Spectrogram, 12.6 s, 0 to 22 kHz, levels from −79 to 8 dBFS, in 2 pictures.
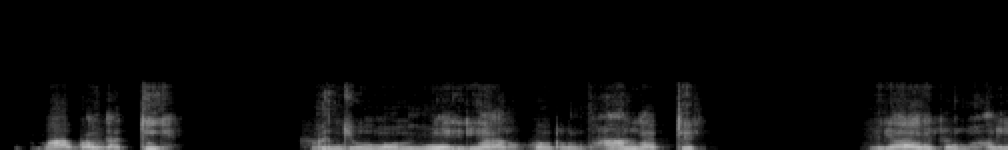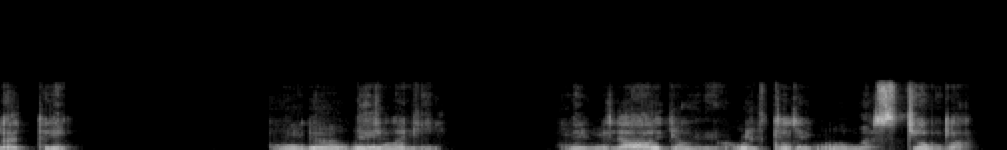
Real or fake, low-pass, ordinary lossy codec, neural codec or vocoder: fake; 9.9 kHz; none; codec, 24 kHz, 1.5 kbps, HILCodec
